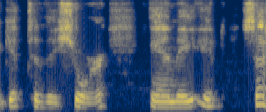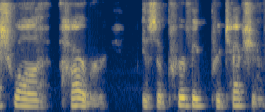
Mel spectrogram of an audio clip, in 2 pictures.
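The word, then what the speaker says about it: Seul Choix: It's spelled, if you look it up, Soelchoix, but it's French, so it's pronounced Seshwa.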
